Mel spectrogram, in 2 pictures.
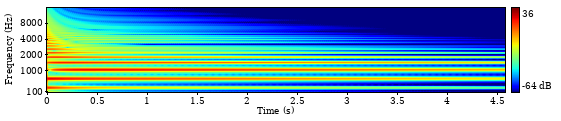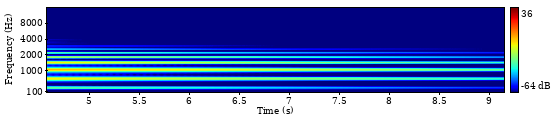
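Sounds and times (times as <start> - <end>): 
ringing effect: 0.0 - 3.6.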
